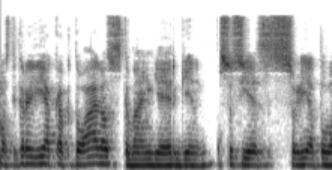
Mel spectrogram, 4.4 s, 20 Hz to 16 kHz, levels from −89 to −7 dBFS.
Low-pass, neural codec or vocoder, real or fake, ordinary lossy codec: 10.8 kHz; codec, 24 kHz, 0.9 kbps, WavTokenizer, medium speech release version 2; fake; AAC, 64 kbps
